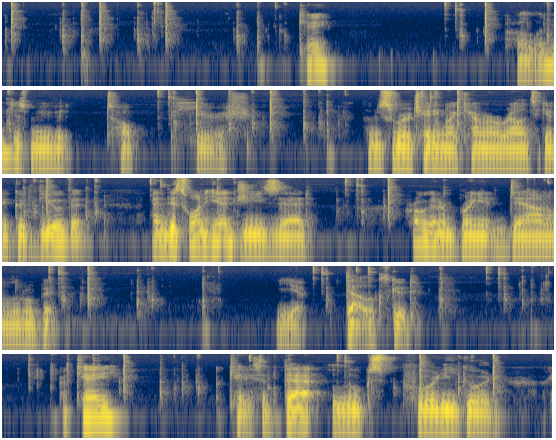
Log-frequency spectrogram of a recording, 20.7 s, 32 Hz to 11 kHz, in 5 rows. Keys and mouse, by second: 0.5 middle click, 1.0 middle click, 1.7 g, 3.4 middle click, 4.0 g, 5.4 middle click, 5.9 middle click, 6.4 g, 7.4 middle click, 8.4 middle click, 9.2 click, 9.6 g, 11.0-12.0 middle drag, 12.1 g, 12.9 middle click, 13.7 g, 14.9 click, 15.9 click, 17.3 middle click, 18.2 ctrl+click, 18.4 ctrl+g, 19.5 middle click, 20.0-20.6 middle drag.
